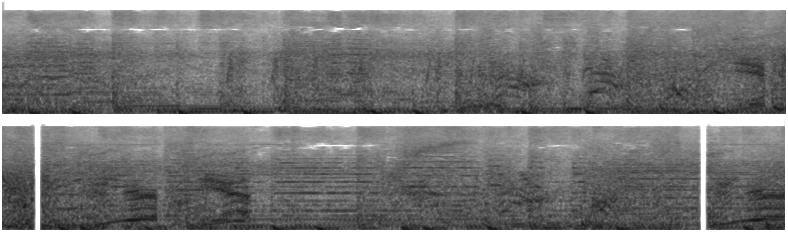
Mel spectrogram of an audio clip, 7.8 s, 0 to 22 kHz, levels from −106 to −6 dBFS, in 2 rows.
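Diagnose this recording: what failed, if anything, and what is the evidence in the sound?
Digital broadcast dropout at 4.07–4.16 s and again at 7.40–7.50 s, a reception fault at the decoder. Each time the sound fades out within about 3 ms and returns after a brief hole. That fits one failed frame of roughly 43 ms muted by the receiver, and that audio is lost.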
